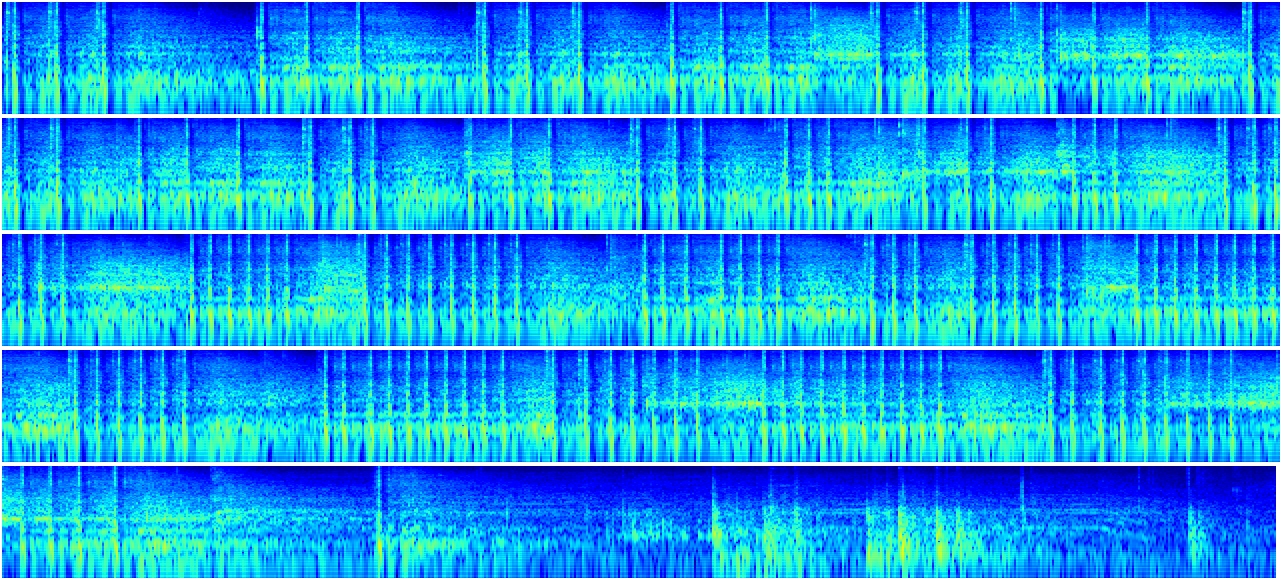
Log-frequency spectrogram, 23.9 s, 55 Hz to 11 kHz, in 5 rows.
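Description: Two electronic paintball markers, a Planet Eclipse GSL and a Twister LV1, fired side by side in fast strings of shots. The shots make a dense, rapid popping for about twenty seconds, then stop, and a few knocks follow as the guns are laid down.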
